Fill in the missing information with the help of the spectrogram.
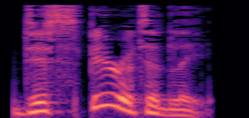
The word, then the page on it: dispiritedly: British English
